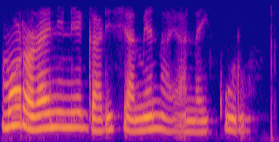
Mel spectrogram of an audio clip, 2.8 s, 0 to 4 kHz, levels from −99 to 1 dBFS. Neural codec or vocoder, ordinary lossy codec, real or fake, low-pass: none; none; real; 3.6 kHz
